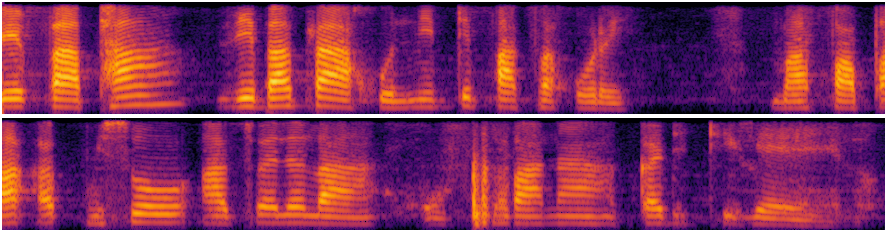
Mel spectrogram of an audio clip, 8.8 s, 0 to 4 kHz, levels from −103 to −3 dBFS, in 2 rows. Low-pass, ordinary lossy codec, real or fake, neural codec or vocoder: 3.6 kHz; none; fake; codec, 24 kHz, 0.9 kbps, WavTokenizer, medium speech release version 1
